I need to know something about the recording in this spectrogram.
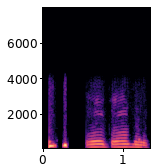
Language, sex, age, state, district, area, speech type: Telugu, male, 18-30, Andhra Pradesh, Palnadu, rural, conversation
